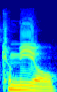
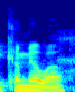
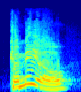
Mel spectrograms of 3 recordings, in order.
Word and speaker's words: Camille: fans off anyway I I think it's pronounced Camille but it might be Camilla no it's Camille a Camille okay I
